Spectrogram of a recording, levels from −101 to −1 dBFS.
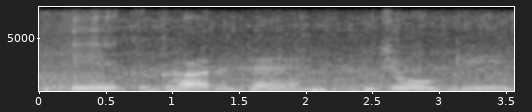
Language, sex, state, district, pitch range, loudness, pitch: Hindi, female, Bihar, Katihar, 170-200 Hz, -19 LUFS, 185 Hz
